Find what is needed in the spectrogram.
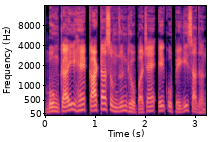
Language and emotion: Goan Konkani, neutral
